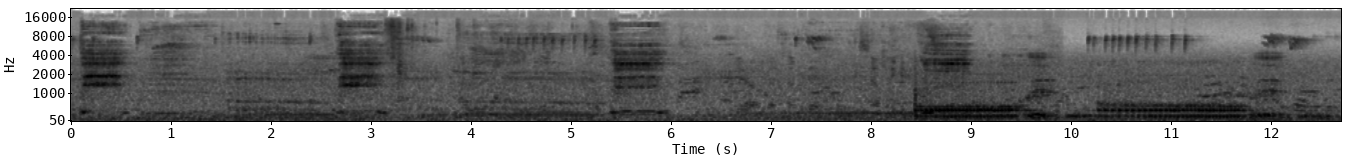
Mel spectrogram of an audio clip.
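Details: Several koalas grunt in deep, rough, rapidly pulsing bursts while another koala tries to sleep, with human voices in the background.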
